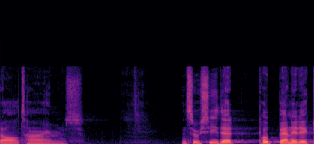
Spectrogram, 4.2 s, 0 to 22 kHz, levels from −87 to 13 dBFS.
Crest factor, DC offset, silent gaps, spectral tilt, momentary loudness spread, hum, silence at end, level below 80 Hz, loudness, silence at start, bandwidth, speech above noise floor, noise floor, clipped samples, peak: 18 dB; under 0.1%; none; -5.5 dB/octave; 20 LU; none; 0 s; -50 dBFS; -22 LUFS; 0 s; 12 kHz; 45 dB; -67 dBFS; under 0.1%; -6 dBFS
